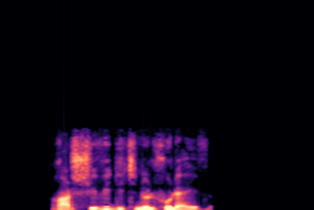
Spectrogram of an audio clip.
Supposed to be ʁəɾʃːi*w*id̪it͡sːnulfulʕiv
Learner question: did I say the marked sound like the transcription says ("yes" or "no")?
no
